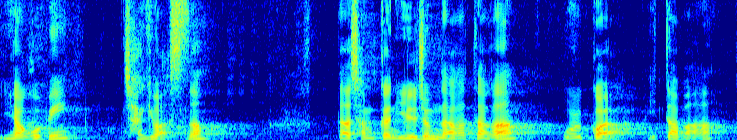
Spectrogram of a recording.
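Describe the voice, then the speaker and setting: A man's voice: medium pitch, expressive, measured pace, sharp tone. A man voicing a pampered young wife who whines and complains petulantly. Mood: cooing. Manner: whiny, petulant, cooing. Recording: long echo of a church hall.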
